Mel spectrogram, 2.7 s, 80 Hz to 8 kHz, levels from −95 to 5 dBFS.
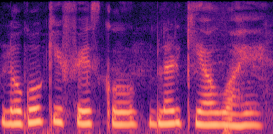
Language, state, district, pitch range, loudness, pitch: Hindi, Arunachal Pradesh, Papum Pare, 225-250 Hz, -14 LUFS, 240 Hz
